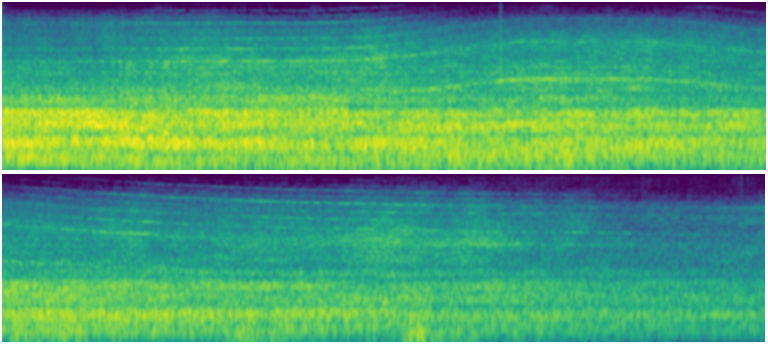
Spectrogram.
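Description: Fixed-wing aircraft engines, loud at first and fading steadily as the plane moves away, with high whining tones that rise and fall in pitch in the middle.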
